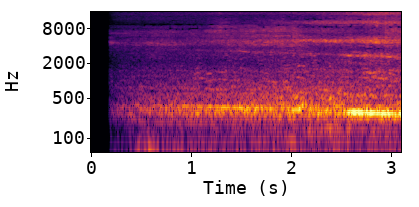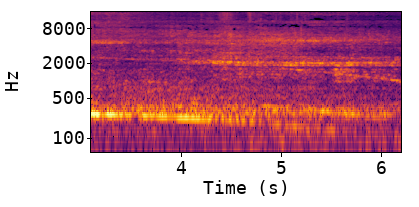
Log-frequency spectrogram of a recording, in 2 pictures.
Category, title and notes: Soundscapes > Urban
final tram 28
finland, hervanta, tram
